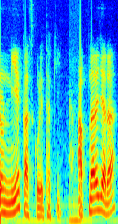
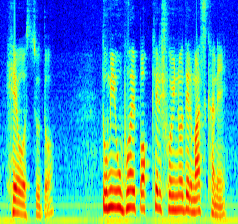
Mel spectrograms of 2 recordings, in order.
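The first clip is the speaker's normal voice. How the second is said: normal talking voice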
